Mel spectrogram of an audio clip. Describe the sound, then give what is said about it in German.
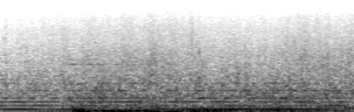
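The sails of a catamaran, being set outside an atoll, flap and rattle in the wind, a rough, irregular fluttering over a steady low rumble of the boat and water, growing louder after the first half second. “Mit einem Knattern entfalten sie sich und wehen im Wind.”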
